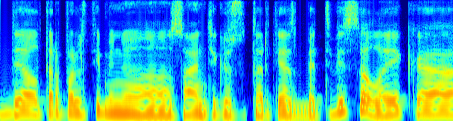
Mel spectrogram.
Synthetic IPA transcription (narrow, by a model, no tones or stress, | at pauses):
d̪ʲeːlˠt̪ɐɾpʋɐlʲsʲt̪ʲiːbʲɪnʲʊsɑˑnʲt̪ʲikʲʊsʊt̪ɐɾʲt̪ʲiɛsbʲɛt̪ʋʲɪsɐlˠɐɪkʰɐ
